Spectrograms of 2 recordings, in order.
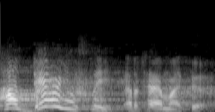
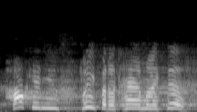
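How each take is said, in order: First: Indignant. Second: Exasperated plea. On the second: Disciples' plea, higher. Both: Pretend.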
